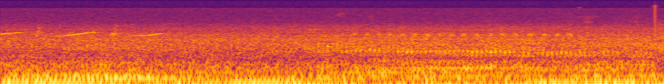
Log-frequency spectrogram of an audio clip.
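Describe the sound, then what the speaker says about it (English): Helicopter circling overhead outside above traffic during a police search, a steady low rotor drone that fills the background continuously and evenly, moderately loud and distant. "I hope y'all can hear me over this helicopter in the traffic"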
